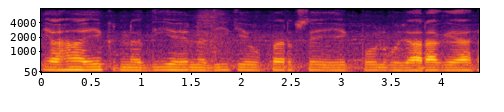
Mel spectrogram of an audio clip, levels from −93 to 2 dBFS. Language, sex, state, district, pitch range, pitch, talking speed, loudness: Hindi, male, Jharkhand, Deoghar, 125-130 Hz, 125 Hz, 180 wpm, -18 LUFS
